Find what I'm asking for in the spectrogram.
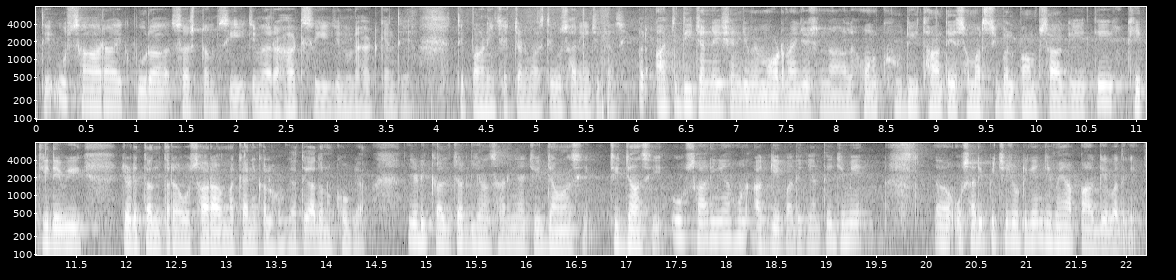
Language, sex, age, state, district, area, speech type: Punjabi, male, 18-30, Punjab, Bathinda, urban, spontaneous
